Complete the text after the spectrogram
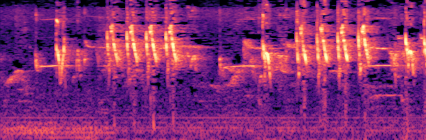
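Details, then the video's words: Lure recording of a bar-winged prinia singing narung style: a thin whistled note, then rapid repeated high chirps with short gaps and a brief trilled phrase. "Ciblek gacor narung | pancingan ampuh ciblek suka ngetem"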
